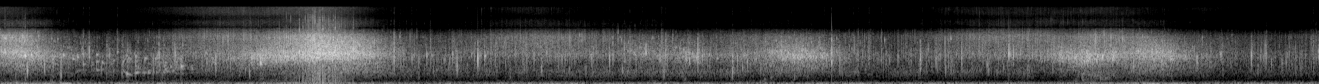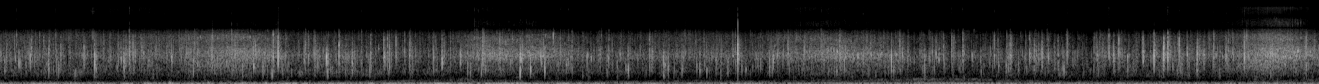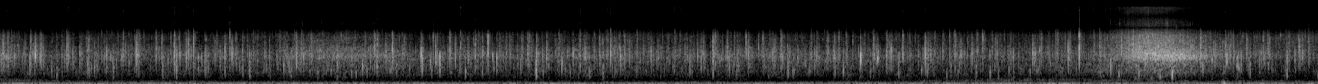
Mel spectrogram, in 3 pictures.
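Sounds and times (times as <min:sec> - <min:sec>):
ocean surf with pebbles recorded underwater: 0:00.0 - 0:39.5.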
